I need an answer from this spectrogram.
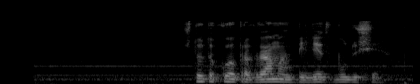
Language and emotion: Russian, neutral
